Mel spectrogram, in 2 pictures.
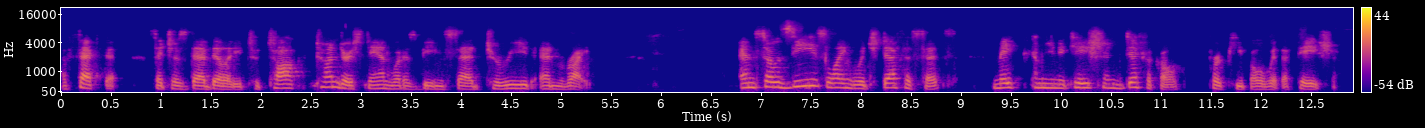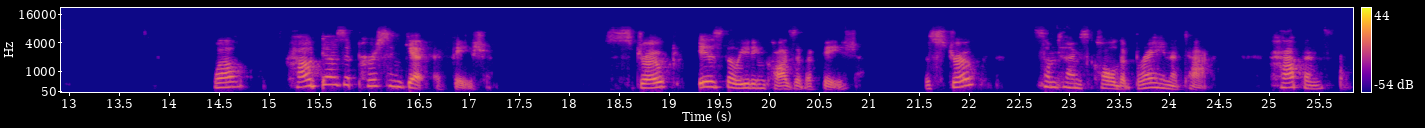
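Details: Single speaker, narration; normal speech.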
